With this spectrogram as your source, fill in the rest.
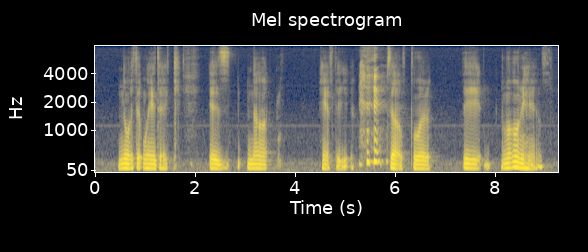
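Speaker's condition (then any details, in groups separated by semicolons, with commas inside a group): Spinal muscular atrophy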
